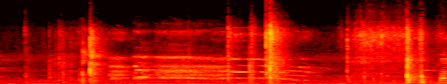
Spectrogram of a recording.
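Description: A rooster crowing in the background: one long call of about two seconds that drops off at its end. Two sharp clinks of kitchenware cut across it, the louder one near the end of the crow.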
